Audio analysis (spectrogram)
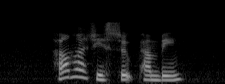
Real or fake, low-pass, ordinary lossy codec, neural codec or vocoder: fake; 7.2 kHz; none; codec, 16 kHz, 0.8 kbps, ZipCodec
